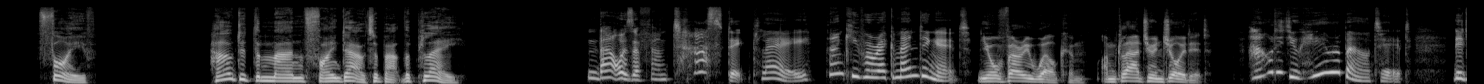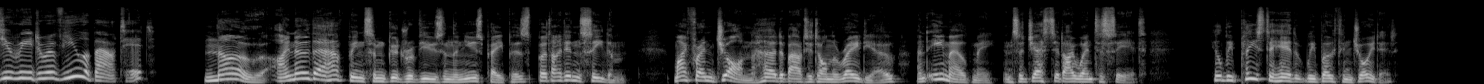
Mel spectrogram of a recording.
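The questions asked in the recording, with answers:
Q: How did the man find out about the play?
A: from his friend John's email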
